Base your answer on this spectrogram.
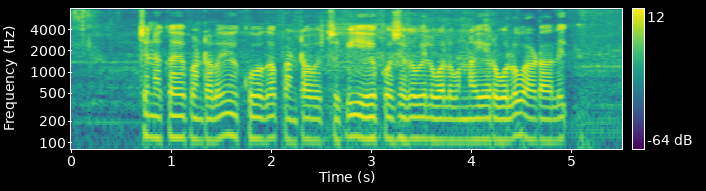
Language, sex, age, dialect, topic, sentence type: Telugu, male, 25-30, Southern, agriculture, question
